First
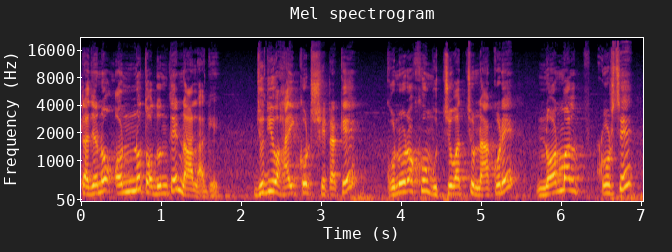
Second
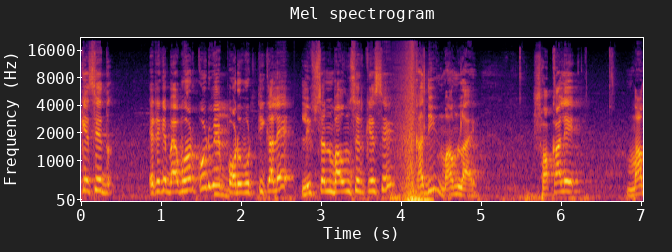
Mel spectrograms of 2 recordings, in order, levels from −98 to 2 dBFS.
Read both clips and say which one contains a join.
second; 2 cuts; at 2.7 s, 4.0 s

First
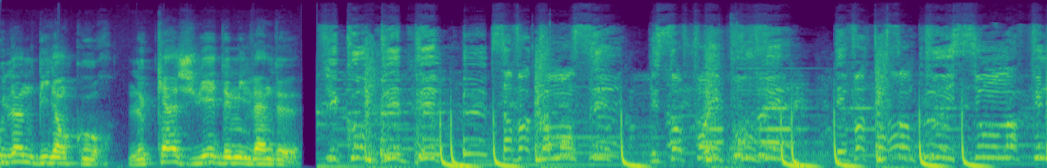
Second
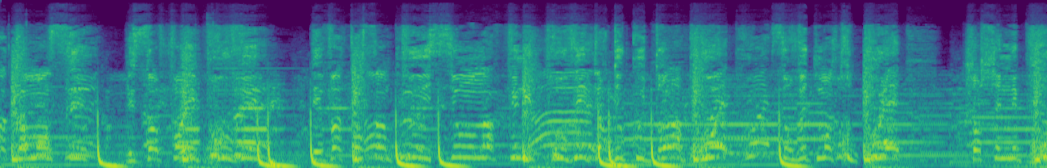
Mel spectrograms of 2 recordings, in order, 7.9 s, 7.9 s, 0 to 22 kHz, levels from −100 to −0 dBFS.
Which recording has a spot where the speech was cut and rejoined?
first; 1 cut; at 2.3 s

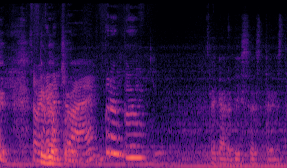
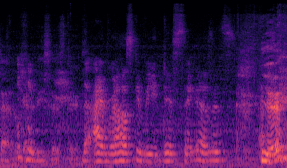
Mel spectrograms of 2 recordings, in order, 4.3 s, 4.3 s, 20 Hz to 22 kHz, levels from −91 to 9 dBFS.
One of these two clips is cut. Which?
first; 1 cut; at 2.6 s

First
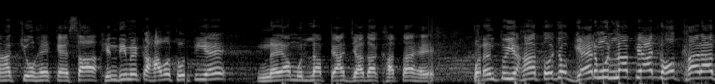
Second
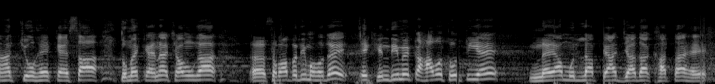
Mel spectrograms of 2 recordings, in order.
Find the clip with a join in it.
first; 1 cut; at 1.1 s

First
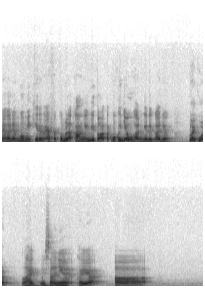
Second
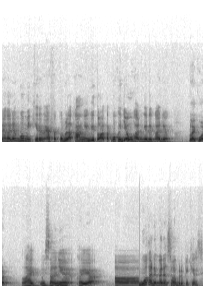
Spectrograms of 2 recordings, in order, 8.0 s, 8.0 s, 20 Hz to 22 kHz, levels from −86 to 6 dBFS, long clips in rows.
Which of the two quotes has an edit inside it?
second; 1 cut; at 6.8 s

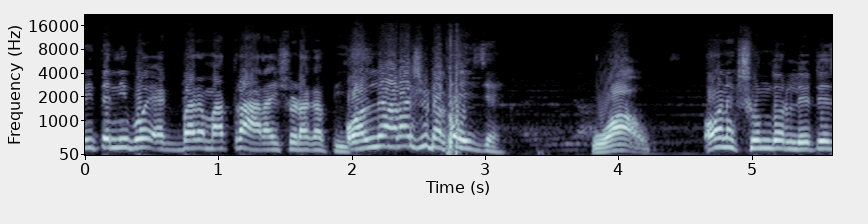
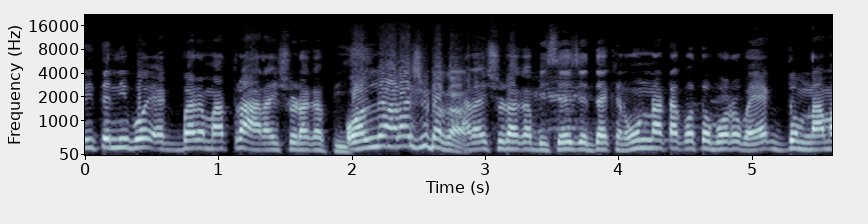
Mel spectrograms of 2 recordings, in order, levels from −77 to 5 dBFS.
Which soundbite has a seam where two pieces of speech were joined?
first; 1 cut; at 2.7 s

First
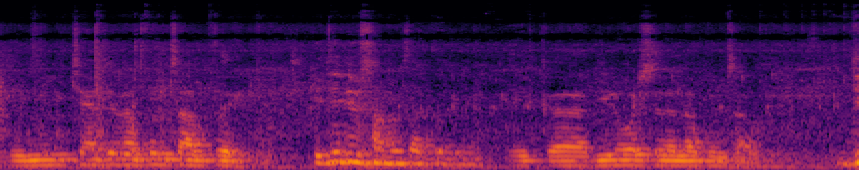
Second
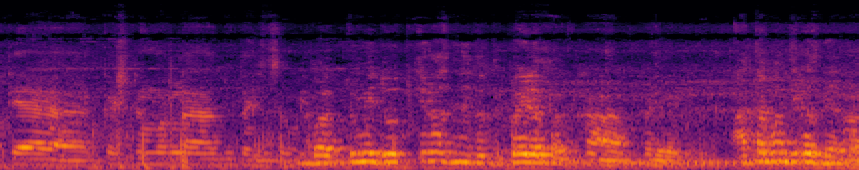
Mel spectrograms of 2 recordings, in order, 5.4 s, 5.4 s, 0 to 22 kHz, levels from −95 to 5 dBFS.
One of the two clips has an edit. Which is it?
second; 1 cut; at 1.8 s

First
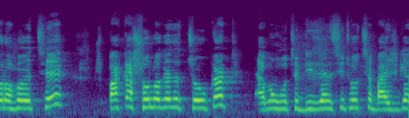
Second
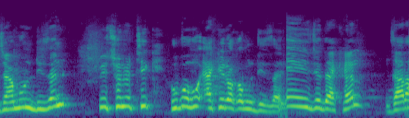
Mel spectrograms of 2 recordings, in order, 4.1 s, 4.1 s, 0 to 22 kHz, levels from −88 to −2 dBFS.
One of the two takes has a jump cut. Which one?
second; 1 cut; at 2.9 s

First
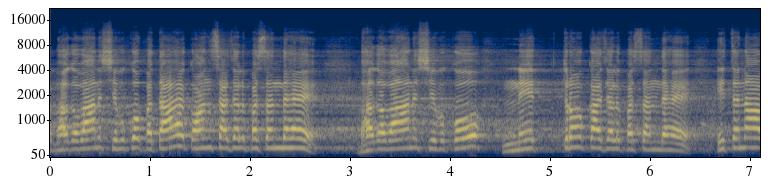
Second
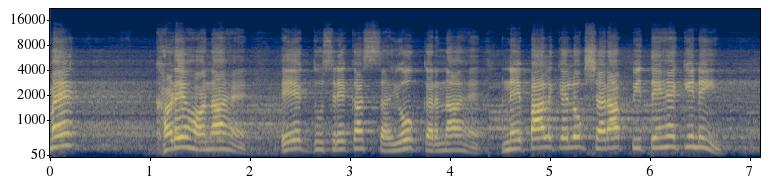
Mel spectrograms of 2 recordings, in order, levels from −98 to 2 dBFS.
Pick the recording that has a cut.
second; 1 cut; at 4.4 s

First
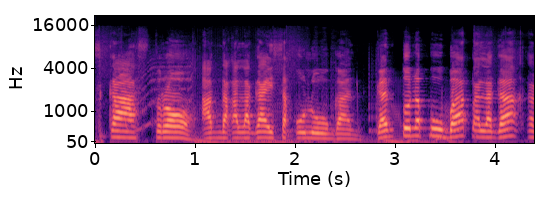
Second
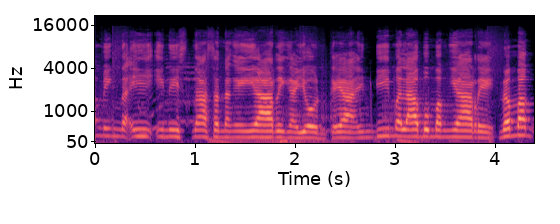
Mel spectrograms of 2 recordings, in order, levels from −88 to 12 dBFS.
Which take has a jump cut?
first; 2 cuts; at 1.0 s, 2.7 s

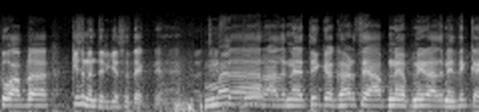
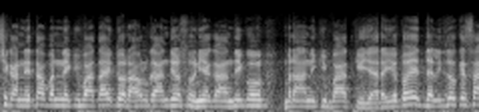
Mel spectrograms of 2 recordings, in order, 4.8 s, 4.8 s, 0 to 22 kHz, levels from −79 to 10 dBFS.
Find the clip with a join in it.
first; 1 cut; at 2.5 s

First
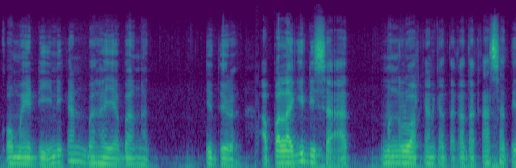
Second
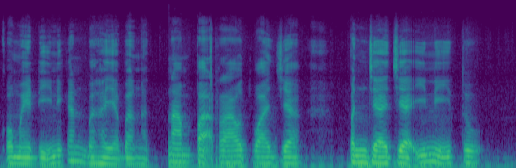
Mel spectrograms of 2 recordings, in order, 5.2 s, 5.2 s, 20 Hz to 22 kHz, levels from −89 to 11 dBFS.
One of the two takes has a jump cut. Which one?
second; 1 cut; at 1.7 s

